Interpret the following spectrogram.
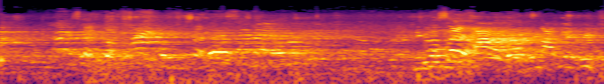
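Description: Voices of spectators and young players chattering and calling out in a gymnasium with a hall echo, rising to a burst of higher, louder voices about four and a half seconds in.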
